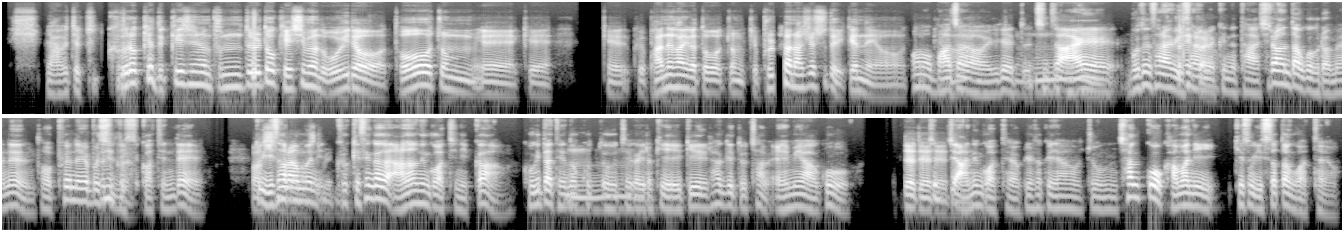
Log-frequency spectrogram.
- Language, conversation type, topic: Korean, advice, 감정을 숨기고 계속 참는 상황을 어떻게 설명하면 좋을까요?
- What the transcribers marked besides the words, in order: teeth sucking; other background noise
